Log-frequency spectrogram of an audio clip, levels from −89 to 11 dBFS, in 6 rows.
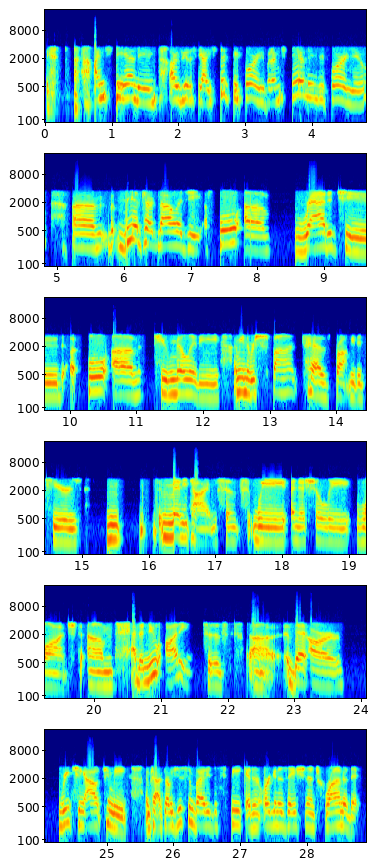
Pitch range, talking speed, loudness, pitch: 170-235 Hz, 135 wpm, -15 LUFS, 195 Hz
